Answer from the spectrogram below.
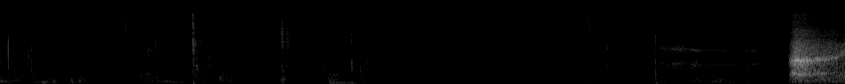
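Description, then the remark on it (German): A person panting heavily after hurrying forward on a Sunday morning: quiet, uneven puffs of heavy breathing mixed with soft shuffling steps, closing in a sudden loud, rushing blast of breath right at the end. “Ich lasse mich schnell nach vorne schnaufen.”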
